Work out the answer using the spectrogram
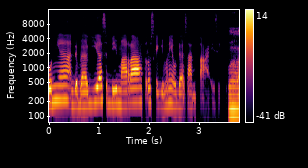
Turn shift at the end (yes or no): yes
